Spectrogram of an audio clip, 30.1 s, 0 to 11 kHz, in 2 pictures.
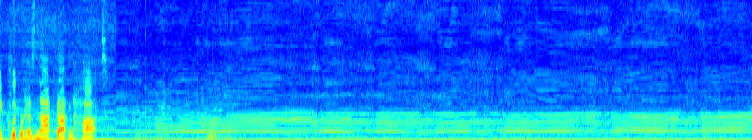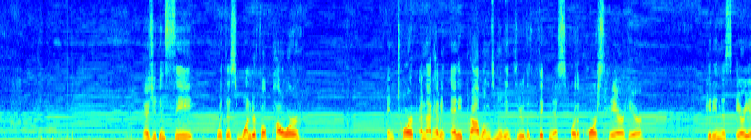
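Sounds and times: horse clipper buzzing: 0.0s - 30.0s.

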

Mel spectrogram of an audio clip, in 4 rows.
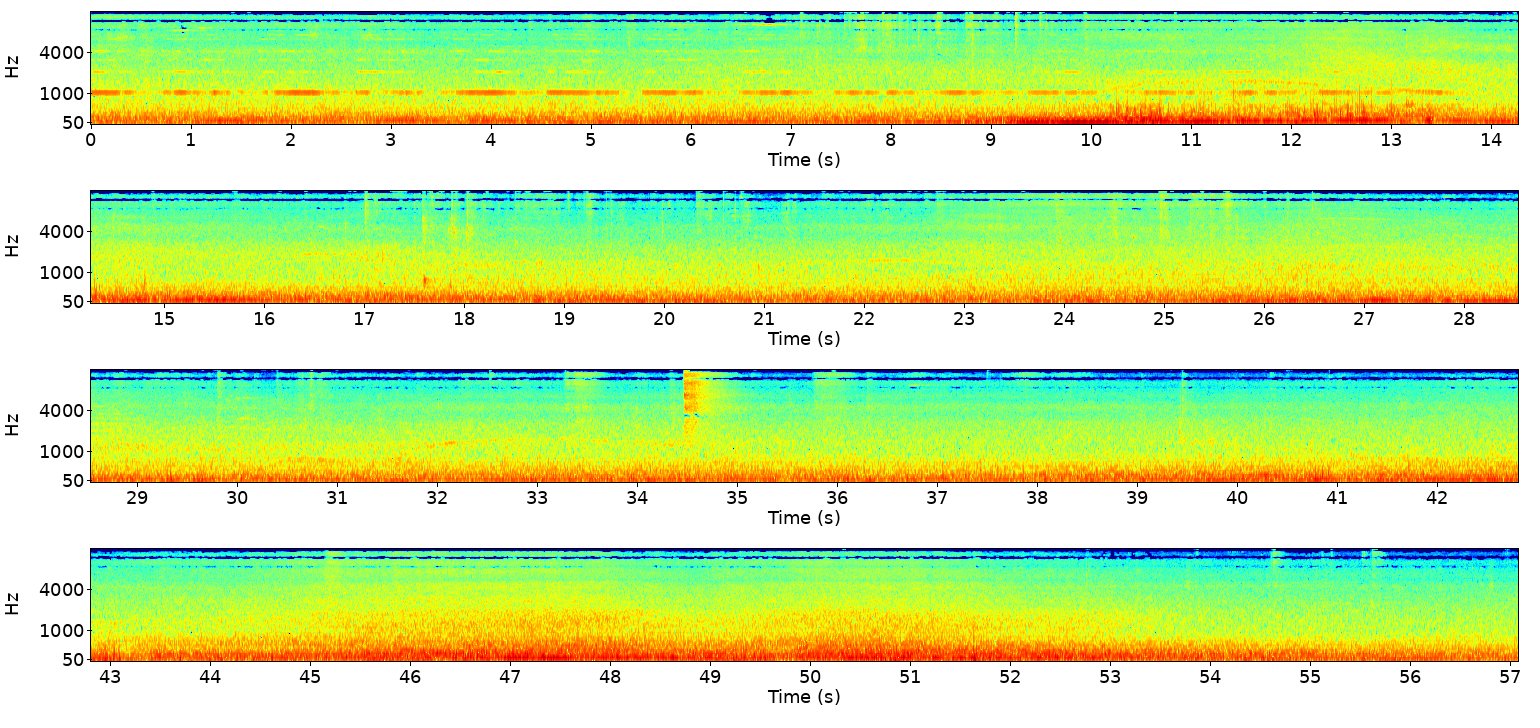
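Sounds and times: heavy vehicle engine hum: 0.0s - 57.0s
passing traffic noise: 0.0s - 57.0s.

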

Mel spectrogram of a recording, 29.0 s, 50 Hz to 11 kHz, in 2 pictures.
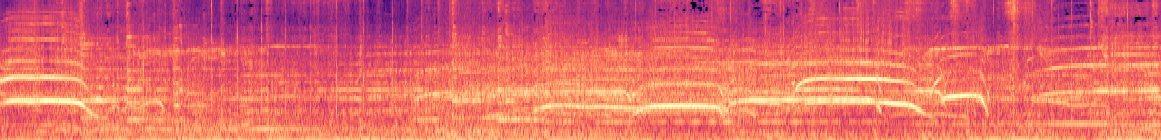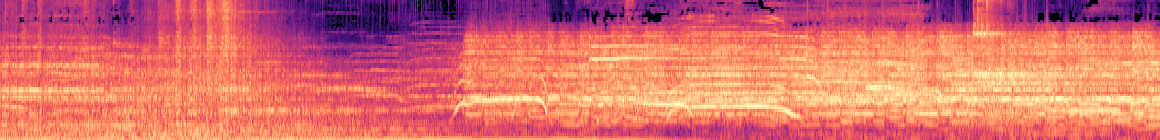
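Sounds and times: electric guitar lead: 24.5s - 29.0s
rock band playing live: 24.5s - 29.0s.

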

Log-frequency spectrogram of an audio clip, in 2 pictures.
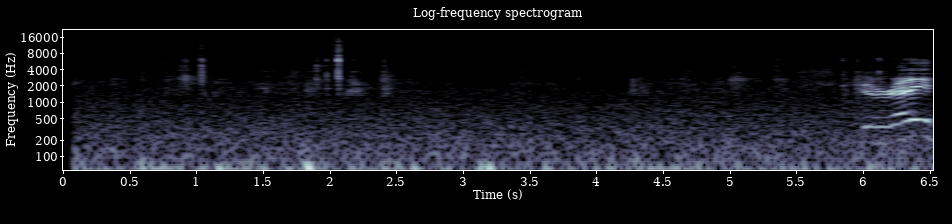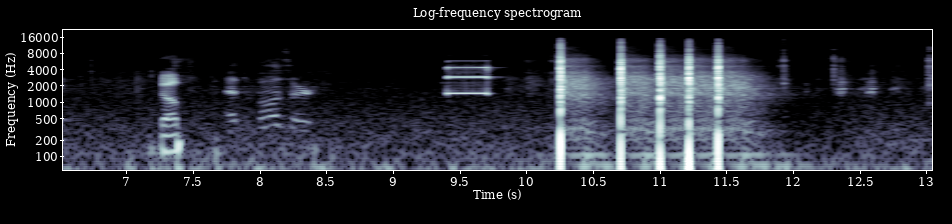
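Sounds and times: pistol handling clicks: 11.6s - 12.4s.

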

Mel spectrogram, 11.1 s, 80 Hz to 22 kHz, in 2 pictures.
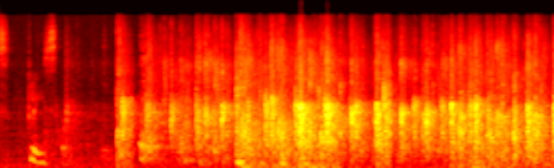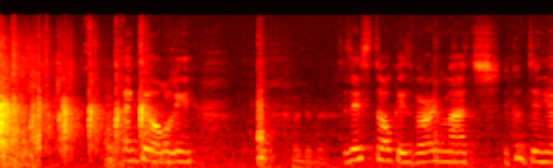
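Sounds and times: audience applauding: 1.2s - 7.2s.

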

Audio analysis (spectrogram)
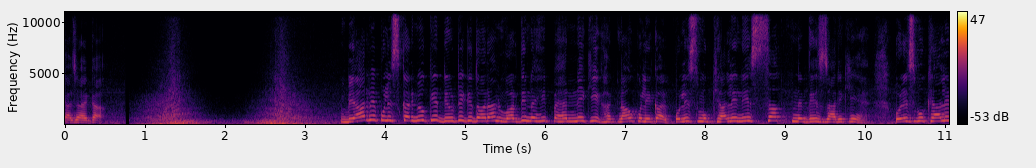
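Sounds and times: whoosh sound effect: 0.8s - 3.4s.

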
